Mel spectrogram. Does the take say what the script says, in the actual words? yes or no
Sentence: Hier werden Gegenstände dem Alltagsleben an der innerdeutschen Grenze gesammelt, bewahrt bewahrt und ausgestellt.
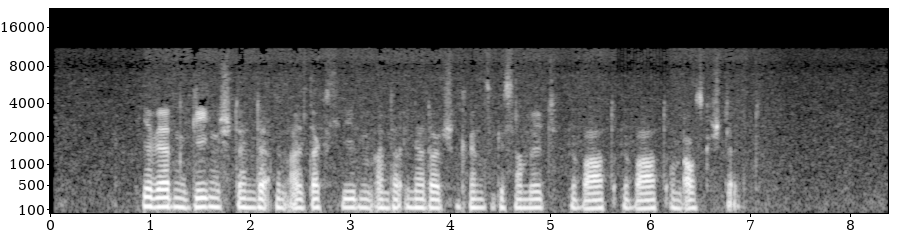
yes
